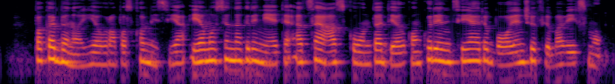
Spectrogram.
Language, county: Lithuanian, Kaunas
